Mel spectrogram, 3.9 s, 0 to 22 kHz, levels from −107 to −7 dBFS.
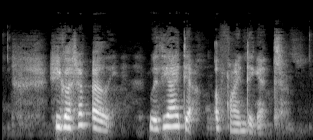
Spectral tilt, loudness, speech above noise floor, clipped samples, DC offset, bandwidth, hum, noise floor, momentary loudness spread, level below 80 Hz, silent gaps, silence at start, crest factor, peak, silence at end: -3.5 dB/octave; -23 LUFS; 20 dB; under 0.1%; under 0.1%; 10 kHz; none; -43 dBFS; 18 LU; -76 dBFS; none; 0.15 s; 22 dB; -4 dBFS; 0.4 s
